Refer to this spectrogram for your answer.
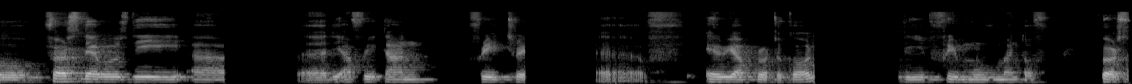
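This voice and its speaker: Very slowly and with long, frequent pauses, a man speaks at a medium pitch in a flat monotone. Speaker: researcher. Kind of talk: webinar panel discussion. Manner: halting.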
